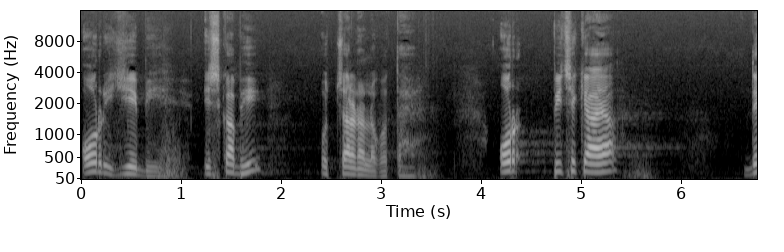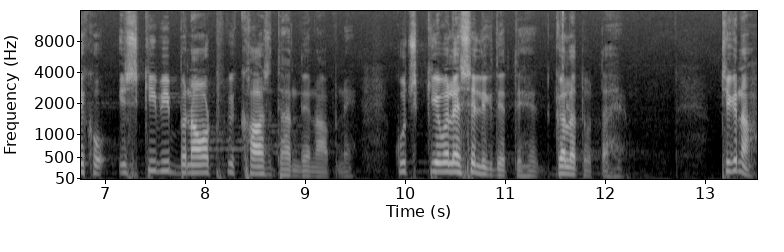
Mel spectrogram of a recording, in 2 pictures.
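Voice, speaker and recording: A man's voice: a little high, big pitch swings, a little slow, long pauses, a little mellow. A male coaching teacher giving a whiteboard lesson, patiently drilling sounds one by one and calling his viewers friends. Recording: echoey room with long reverb.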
